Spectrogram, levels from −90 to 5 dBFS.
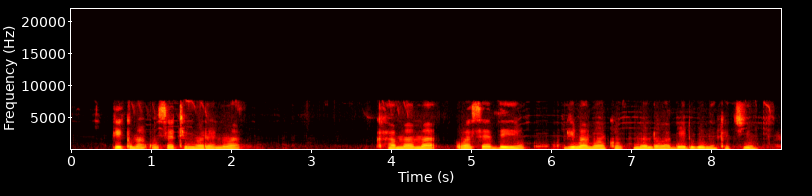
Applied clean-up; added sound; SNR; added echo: neural separator model SepFormer DNS4.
